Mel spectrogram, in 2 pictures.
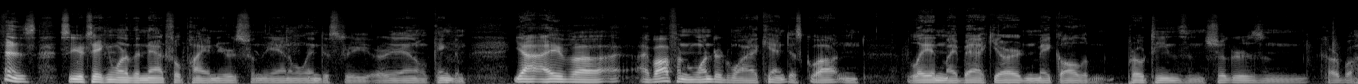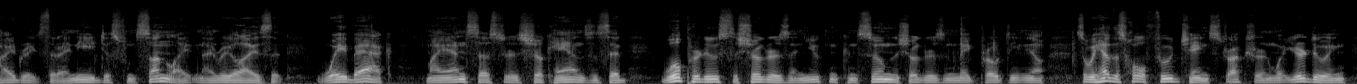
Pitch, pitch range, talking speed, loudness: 95 Hz, 90-115 Hz, 195 wpm, -26 LUFS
